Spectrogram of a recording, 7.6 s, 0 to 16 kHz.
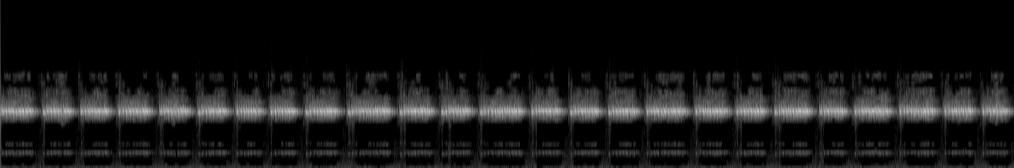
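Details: Green tree cricket, green pine cricket (Truljalia hibinonis), song: loud, shrill, high chirps repeated about three times a second; 2020 recording from Korea's National Institute of Biological Resources.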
